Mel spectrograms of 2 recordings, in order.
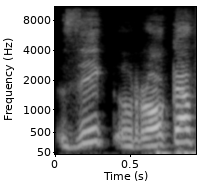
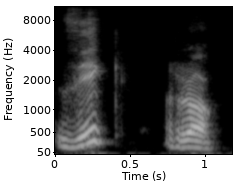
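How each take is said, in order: First: The word ends with a short vowel sound. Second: The word ends on a bare consonant sound. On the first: The reading continues without stopping. "জিক রকা ছিল" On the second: The reader stops at this word. "থামার কারণে ... যার কারণে এর উচ্চারণ হয়েছে জিক রক"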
